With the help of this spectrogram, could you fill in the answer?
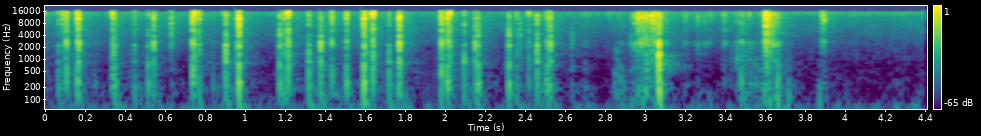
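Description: Long nails scratch and tap the printed side of a tall, hollow cardboard potato chip canister held close to the microphone. The result is a quick, dense run of dry, crinkly scratches and light tapping clicks, with one sharper, brighter click near the end.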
